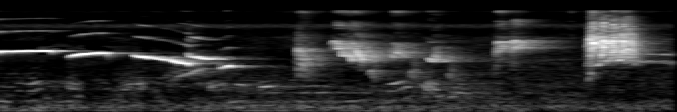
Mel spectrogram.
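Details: Oriental magpie-robin singing to stir a rival: descending whistled slurs that give way to scratchy, buzzy chatter and a loud harsh burst at the end.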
